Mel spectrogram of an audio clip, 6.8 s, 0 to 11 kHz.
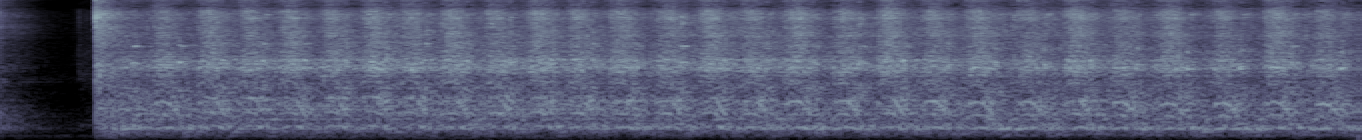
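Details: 1958 Oliver 550 diesel tractor after reassembly, cranking on a battery just recharged after it died, with only a little fuel mist reaching the injectors. Even chuffing pulses about four a second with a weak turnover; it tries but never catches, owner blames the battery.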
